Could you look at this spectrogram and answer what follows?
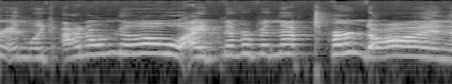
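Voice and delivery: high, loud rush of infatuation; worked-up gushing. Acted. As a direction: gush it, pitch soaring. Gushing about a lover's seduction.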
